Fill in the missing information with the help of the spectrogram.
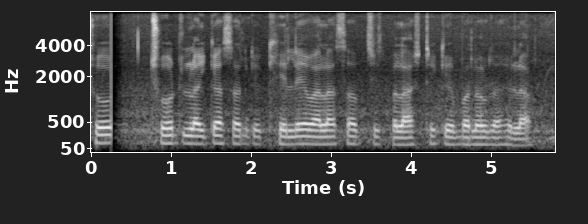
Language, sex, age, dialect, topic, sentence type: Bhojpuri, male, 18-24, Southern / Standard, agriculture, statement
